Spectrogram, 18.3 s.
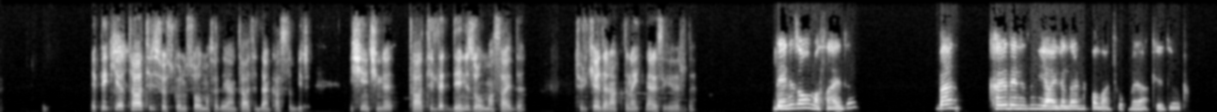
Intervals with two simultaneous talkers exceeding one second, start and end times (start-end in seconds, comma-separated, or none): none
